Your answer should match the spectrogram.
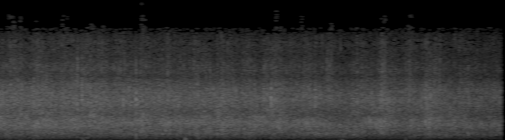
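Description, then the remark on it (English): An audience applauds steadily, a dense wash of many hands clapping at once that holds an even level for several seconds, with a few sharper individual claps standing out. “Can we give them one more round of applause?”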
